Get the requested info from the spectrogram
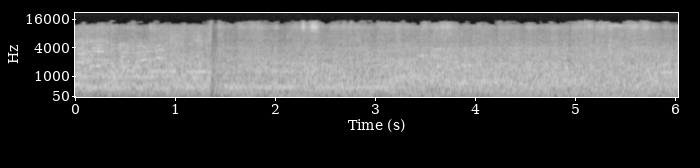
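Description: Ghost-train car running along its track, a steady dense noise, with people's voices mixed in.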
